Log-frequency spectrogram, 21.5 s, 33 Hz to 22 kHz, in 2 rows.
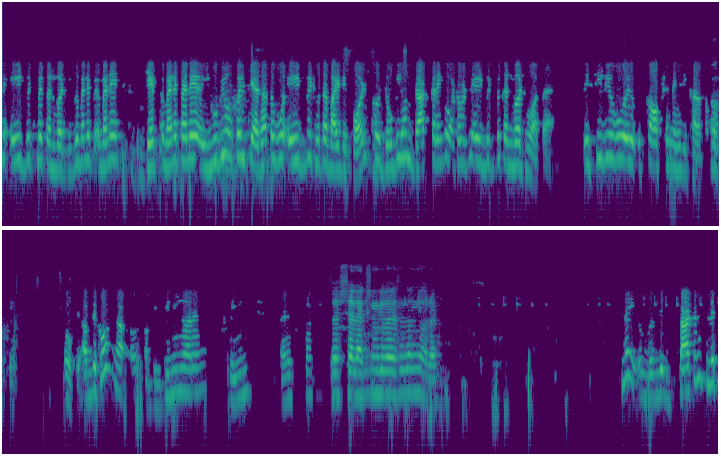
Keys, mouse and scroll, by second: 8.1 click, 8.8 ctrl+click, 9.8 click, 11.2 click, 13.2 click, 15.0 ctrl+d, 16.3 click, 16.9 click.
